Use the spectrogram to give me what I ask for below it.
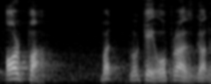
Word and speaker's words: Orpah: the daughters name was all pas not Oprah I think she spelled her name wrong Lee Oprah but really her name was OPA Oh eh ph aah Orpah but ok Oprah has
